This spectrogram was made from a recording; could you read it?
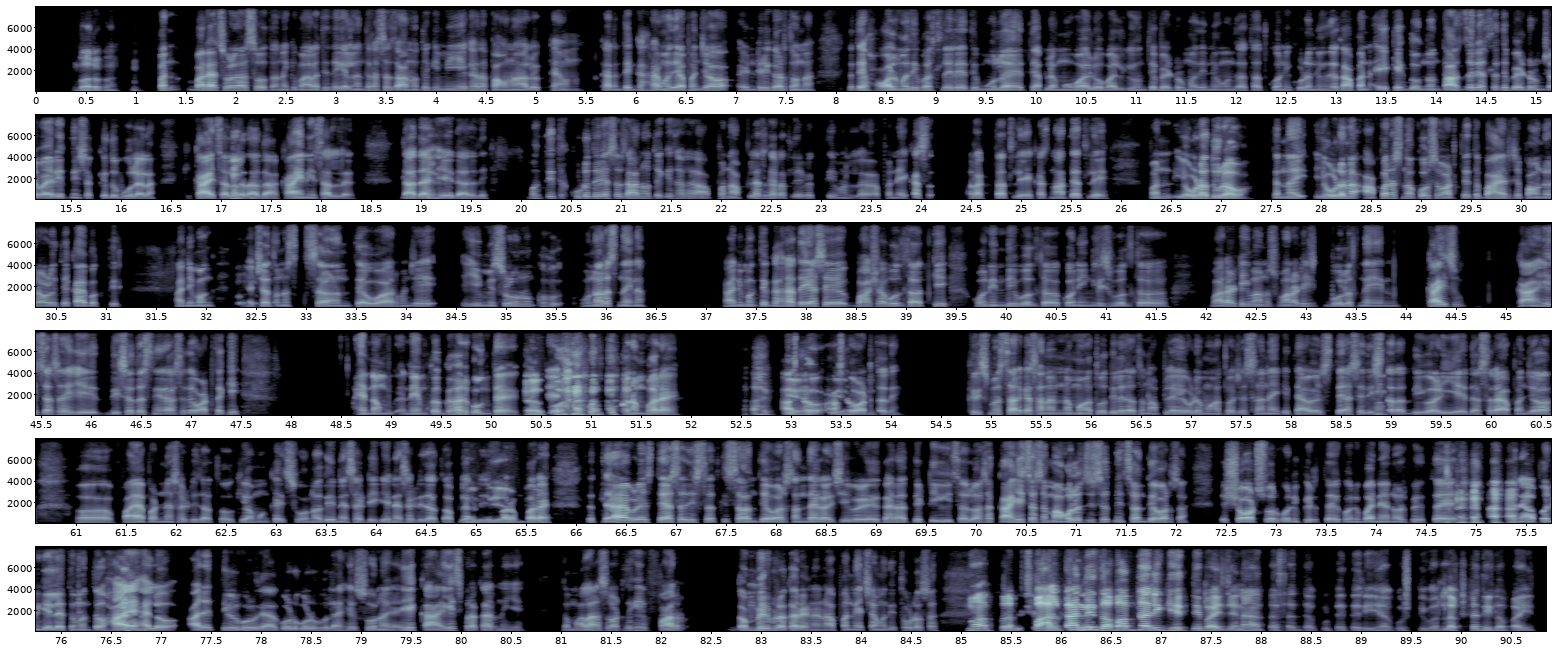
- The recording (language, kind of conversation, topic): Marathi, podcast, कुटुंबाचा वारसा तुम्हाला का महत्त्वाचा वाटतो?
- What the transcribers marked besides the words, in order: tapping; chuckle; other background noise; chuckle; laughing while speaking: "अगदी, अगदी, अगदी"; laugh; chuckle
